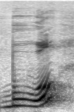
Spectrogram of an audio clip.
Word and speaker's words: búho: no sea voz porque no es búho es búho si hay que entonces acentuar la 'u' para que podamos pronunciar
